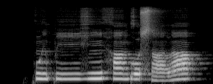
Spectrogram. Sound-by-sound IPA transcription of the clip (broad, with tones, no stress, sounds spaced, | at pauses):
kʷ ĩ˧ p iː˧ ɣ ĩ˦ h ã˦ ɡ o˧ s ã˨ l ã˦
